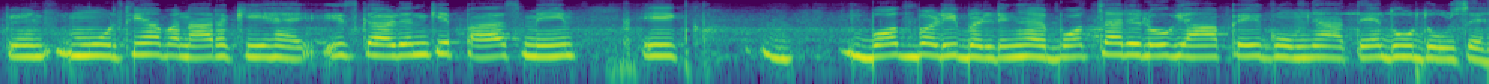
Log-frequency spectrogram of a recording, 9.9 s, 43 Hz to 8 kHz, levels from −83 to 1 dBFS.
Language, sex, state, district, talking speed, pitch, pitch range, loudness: Hindi, female, Rajasthan, Jaipur, 155 wpm, 245 Hz, 235-255 Hz, -13 LUFS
